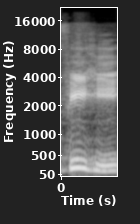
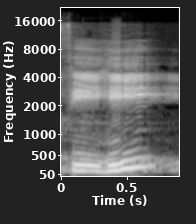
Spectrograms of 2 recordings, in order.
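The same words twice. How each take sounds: First: The final vowel is cut short. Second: The final vowel is drawn out long. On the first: "hi dalam kalimat fihi itu bacanya pendek" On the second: "Tapi khusus di ayat ini dibaca pan panjang"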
